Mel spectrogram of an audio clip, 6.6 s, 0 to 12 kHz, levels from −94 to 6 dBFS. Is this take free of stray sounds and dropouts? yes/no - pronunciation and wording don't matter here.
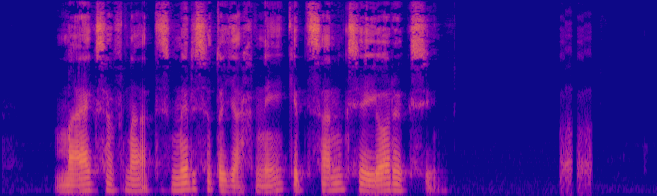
no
